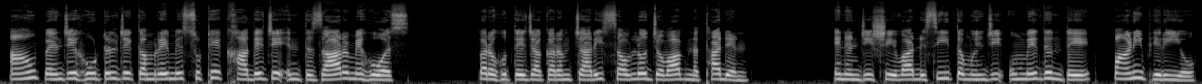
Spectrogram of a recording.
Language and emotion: Sindhi, sad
